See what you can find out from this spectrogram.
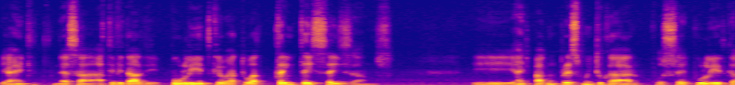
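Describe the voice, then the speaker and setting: A man talks at a fairly quick pace with lively intonation and vocal fry, on a very clean recording with a silent background. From Paraíba, Brazil (Pocinhos). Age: 60s. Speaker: state politician. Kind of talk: podcast interview.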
